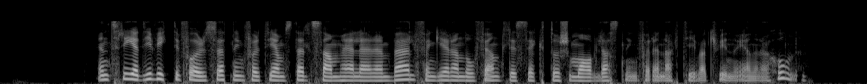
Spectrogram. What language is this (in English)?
Swedish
